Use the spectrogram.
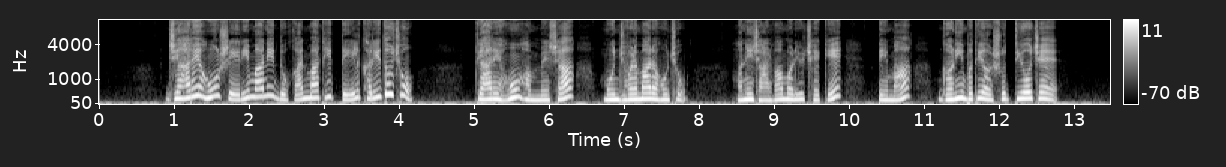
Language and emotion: Gujarati, fearful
